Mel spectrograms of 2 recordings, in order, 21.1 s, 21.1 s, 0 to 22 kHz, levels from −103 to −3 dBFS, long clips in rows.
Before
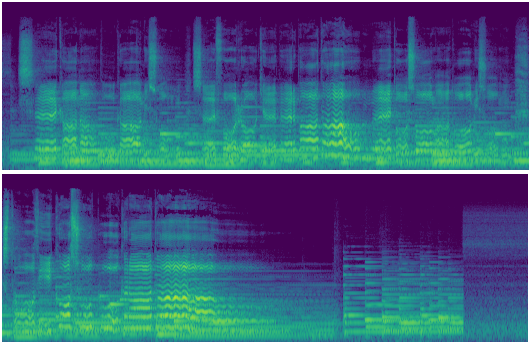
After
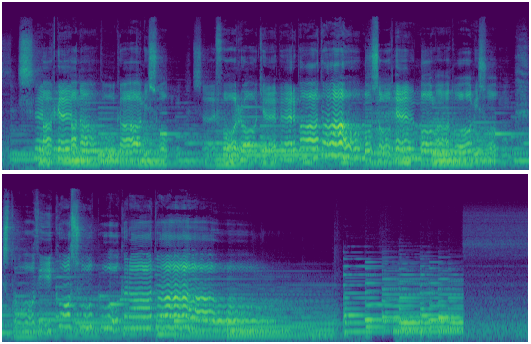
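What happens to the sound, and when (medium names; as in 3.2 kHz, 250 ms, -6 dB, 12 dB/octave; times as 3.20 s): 0.81–1.38 s: reverse
2.96–4.59 s: dip -10 dB, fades 0.33 s logarithmic
7.25–8.38 s: reverse
9.86–15.04 s: feedback comb 400 Hz, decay 0.16 s
15.54–17.30 s: loudspeaker Doppler distortion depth 0.14 ms
17.92–18.35 s: high-pass 300 Hz -> 960 Hz 6 dB/octave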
